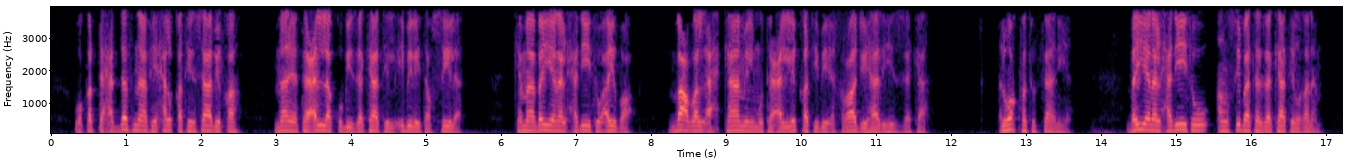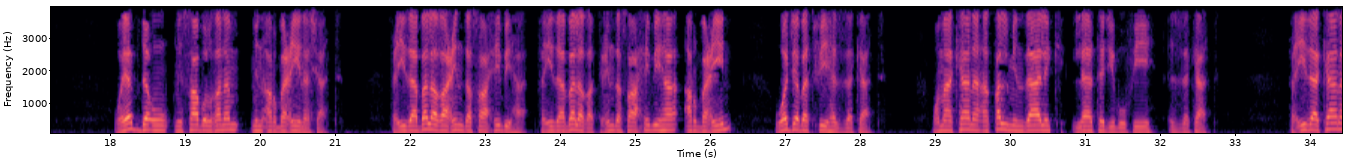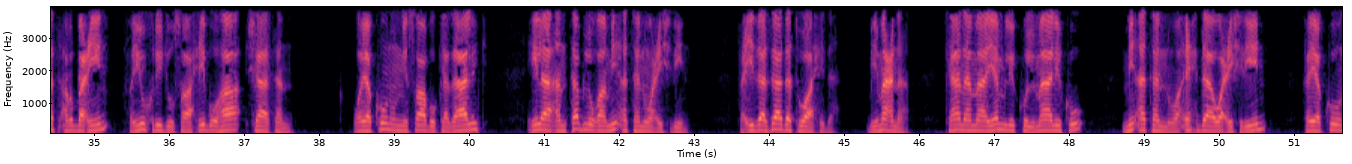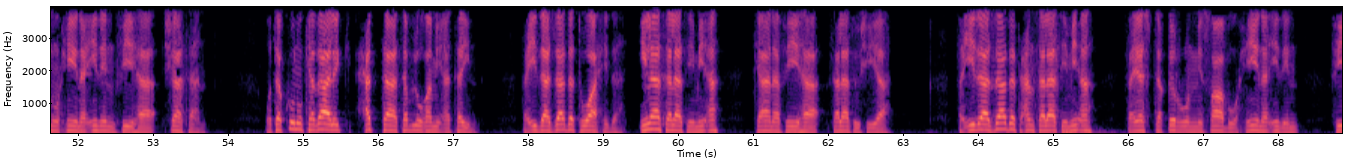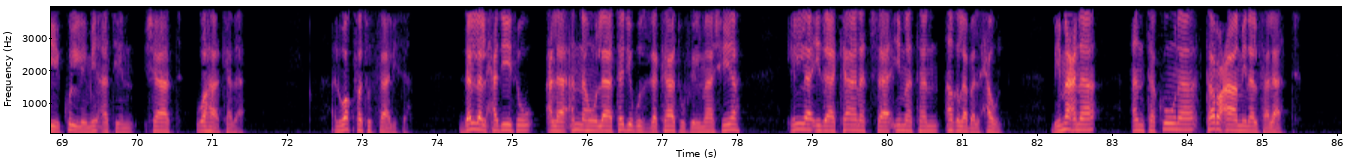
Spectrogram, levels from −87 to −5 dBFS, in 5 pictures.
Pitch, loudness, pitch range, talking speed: 145 Hz, -33 LUFS, 130-160 Hz, 90 wpm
